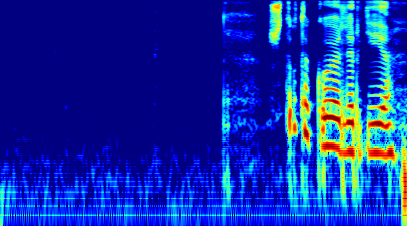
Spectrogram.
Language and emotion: Russian, neutral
